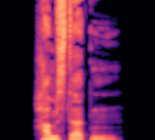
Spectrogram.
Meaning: inflection of hamstern: 1. first/third-person plural preterite 2. first/third-person plural subjunctive II
- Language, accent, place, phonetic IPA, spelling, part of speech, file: German, Germany, Berlin, [ˈhamstɐtn̩], hamsterten, verb, De-hamsterten.ogg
